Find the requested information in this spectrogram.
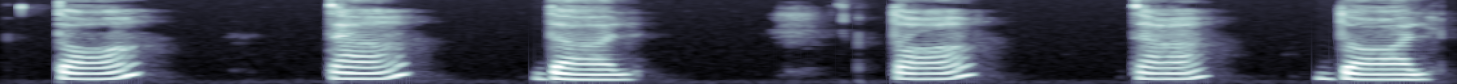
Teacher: زبان کی نوک جب ثنایا علیہ یعنی سامنے والے اوپر کے 2 دانتوں کی جڑوں سے لگے تو یہاں سے تا، دال، تا ادا ہوتے ہیں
